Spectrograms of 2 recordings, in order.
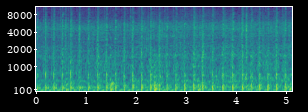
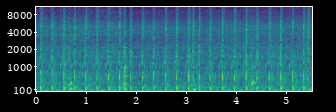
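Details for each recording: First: Harley-Davidson 1200 Panhead V-twin, twin plugs, single-fire ignition firing both pots together, belt drive, warming up: lumpy loping beat of a few firing pulses a second staying even and steady, a healthy old V-twin idle. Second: Harley-Davidson Panhead started cold after fuel priming: slow, loping potato-potato beat about two pulses a second, idle dropping a touch low; expected to sort itself out once it warms up.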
